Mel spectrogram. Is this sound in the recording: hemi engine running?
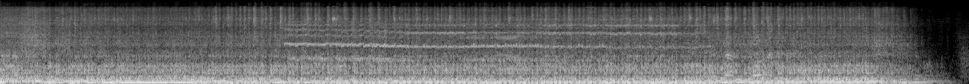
yes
